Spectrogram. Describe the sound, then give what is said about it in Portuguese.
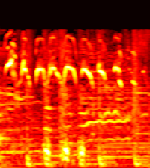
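A voice mimics a frightened bird, letting out a quick run of about eight high, shrill chirps over two seconds, fairly loud, with no talking. “Como é piar de medo?”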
